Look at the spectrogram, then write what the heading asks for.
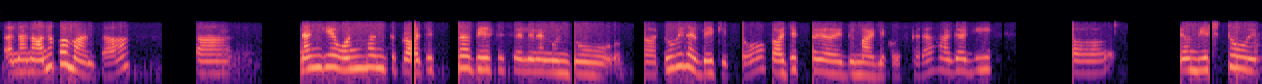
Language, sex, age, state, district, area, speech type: Kannada, female, 18-30, Karnataka, Dakshina Kannada, urban, conversation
